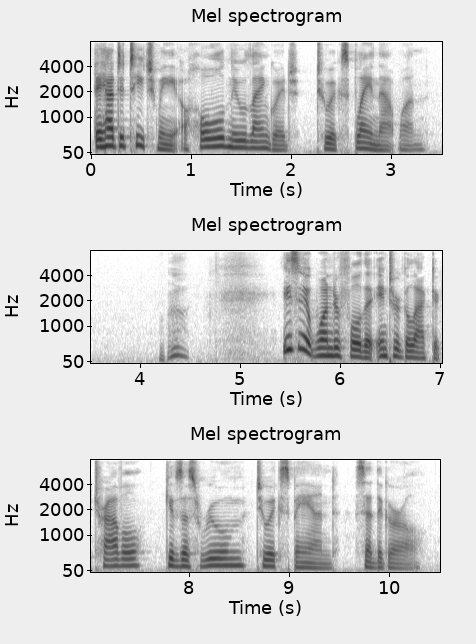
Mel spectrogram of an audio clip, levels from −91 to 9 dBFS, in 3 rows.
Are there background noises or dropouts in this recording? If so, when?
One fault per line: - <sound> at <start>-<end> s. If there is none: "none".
- breath at 4.2-4.5 s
